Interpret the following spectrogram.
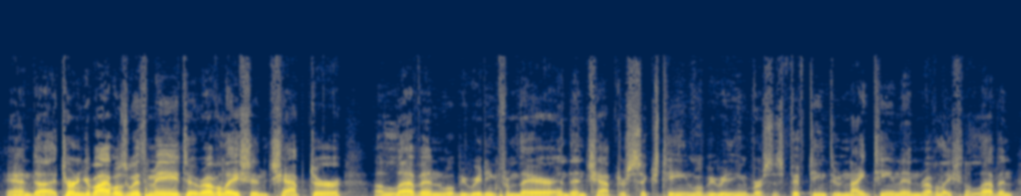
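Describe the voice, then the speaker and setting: A man's voice: medium pitch, a little fast. A man, a pastor preaching a sermon in a church, telling folksy, humorous stories with many fillers and restarts. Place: church sanctuary.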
